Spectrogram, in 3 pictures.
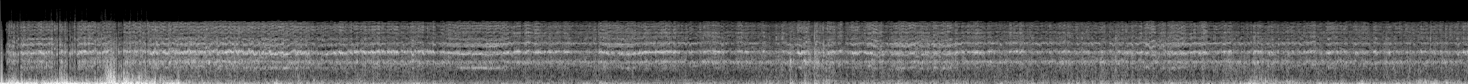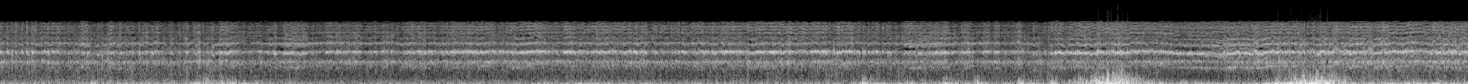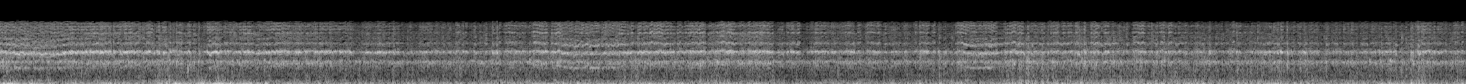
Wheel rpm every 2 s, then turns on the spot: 180, 210, 230, 230, 220, 230, 230, 230, 230, 230, 230, 230, 230, 210, 190, 230, 230, 230, 230, 230, 240, 230.
none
